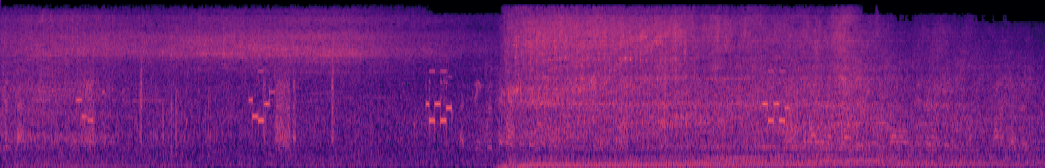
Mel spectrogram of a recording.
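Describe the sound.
A car engine starting and driving away. A loud low rumble kicks in midway, rises in pitch as the car accelerates, then eases off. Before it there is a busy background with a few short electronic beeps.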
